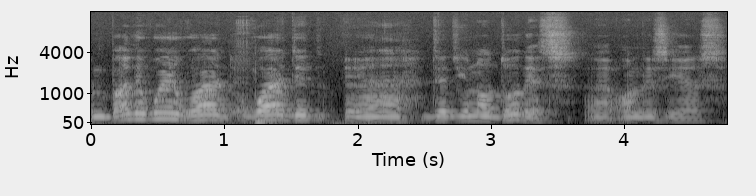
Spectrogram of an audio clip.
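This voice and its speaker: Audible room echo surrounds a man with a non-native accent who speaks at a fairly high pitch, with ordinary pitch variation and a fairly slow pace. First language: not English. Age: 40s. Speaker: indie game developer and streamer. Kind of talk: live stream chat with viewers. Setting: live stream. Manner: halting, many hesitations and repeats. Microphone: poor microphone.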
